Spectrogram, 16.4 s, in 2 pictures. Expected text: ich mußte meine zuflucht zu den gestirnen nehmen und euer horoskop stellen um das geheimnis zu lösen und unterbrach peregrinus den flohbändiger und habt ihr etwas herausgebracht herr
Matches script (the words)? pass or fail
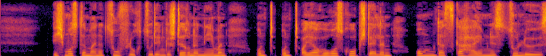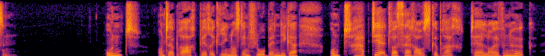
fail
